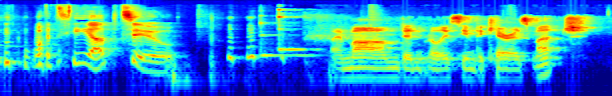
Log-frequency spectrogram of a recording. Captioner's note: bing bong sound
